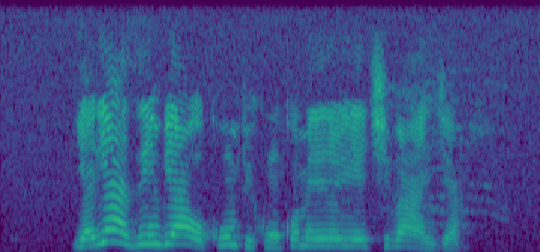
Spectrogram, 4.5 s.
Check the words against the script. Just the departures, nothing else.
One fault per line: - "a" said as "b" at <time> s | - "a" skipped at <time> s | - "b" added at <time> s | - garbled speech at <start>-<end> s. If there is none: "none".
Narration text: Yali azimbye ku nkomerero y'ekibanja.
- "awo kumpi" added at 1.6 s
